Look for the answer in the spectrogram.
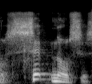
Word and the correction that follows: synopsis: Let's see how you say it. Let's see. I'm going to find out how to say this word that I'm trying to say. You listen. You tell me. – Synopsis. – Synopsis. – Yes.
